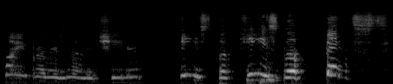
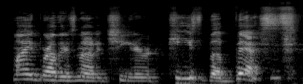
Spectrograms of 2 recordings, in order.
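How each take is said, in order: First: Very high squeaky voice, softer and slow at the end; squeaky little brother. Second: Put-on raised kid-brother voice, last words slow and drawn; chirpy loyal little brother defending him. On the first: Retold or imitated. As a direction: ham up the devoted kid brother. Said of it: "I even did the little arm swing". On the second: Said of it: "He's like".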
